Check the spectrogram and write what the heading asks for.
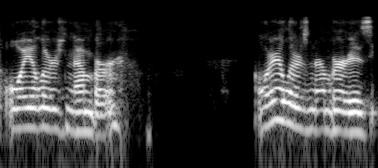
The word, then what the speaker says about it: Euler: so we're going to look at what's called euler's number euler's number is e which you've seen before this is pronounced euler so he is the one that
